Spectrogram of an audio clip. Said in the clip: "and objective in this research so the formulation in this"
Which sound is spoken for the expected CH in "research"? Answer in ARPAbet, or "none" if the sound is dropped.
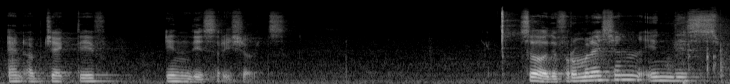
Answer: S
